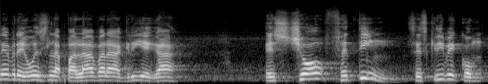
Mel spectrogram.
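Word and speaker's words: שופטים: De hecho, la palabra para juez en el hebreo es la palabra griega Shofetim. Se escribe con S, C, H-O, Sho, F-E-T-I-M, Fetim, Shofetim, que significa juzgar, vindicar, castigar y gobernar.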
